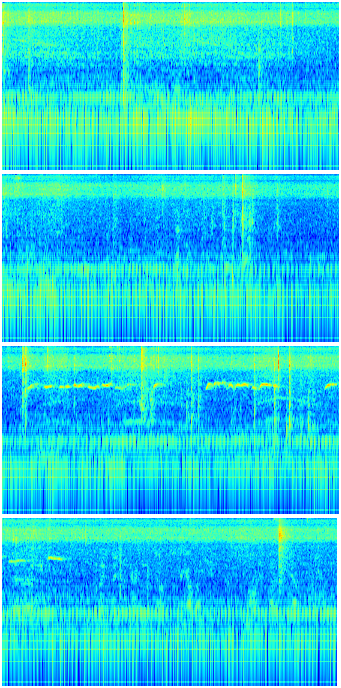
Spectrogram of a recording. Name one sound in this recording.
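A motorcycle engine idles close by with a steady hum.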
